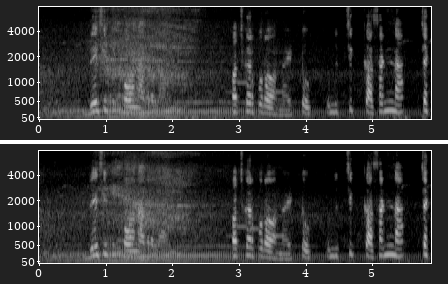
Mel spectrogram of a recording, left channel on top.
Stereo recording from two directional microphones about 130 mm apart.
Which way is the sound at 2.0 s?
65° left (ahead or behind).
